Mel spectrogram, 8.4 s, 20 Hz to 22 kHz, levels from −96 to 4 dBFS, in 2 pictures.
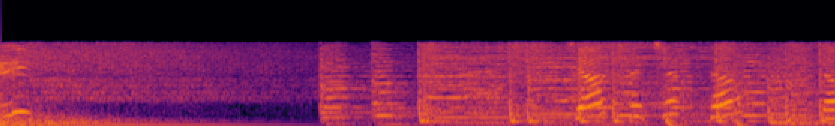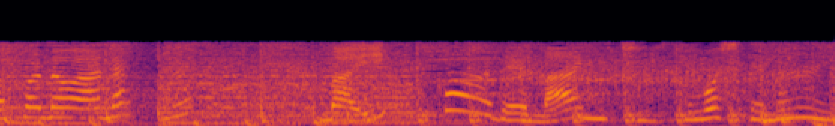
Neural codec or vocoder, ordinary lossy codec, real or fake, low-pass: none; none; real; 5.4 kHz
